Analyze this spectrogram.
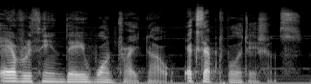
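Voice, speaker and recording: Over music in the background, a man with a Russian accent speaks at a moderate pace. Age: 20s. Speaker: digital storyteller. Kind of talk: personal video essay.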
